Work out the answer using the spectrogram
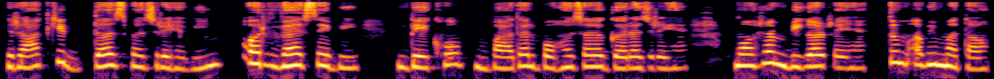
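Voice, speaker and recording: A woman reading a caring young man who talks softly and anxiously in a storybook fan tale. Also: fairly high pitch, fairly even intonation, normal speed, no room sound, natural voice. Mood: worried. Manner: soft, anxious.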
